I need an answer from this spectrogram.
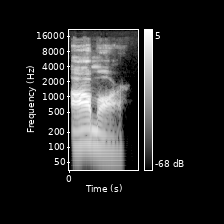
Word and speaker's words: Omar: His name is pronounced Amar.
